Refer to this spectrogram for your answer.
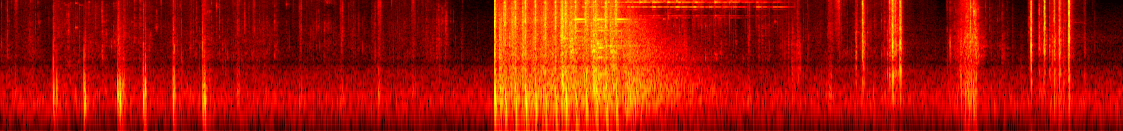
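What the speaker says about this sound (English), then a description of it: "So that actually sounds like they're fighting in Goshen." Gunfire from a distant firefight in a hardcore survival shooter game near Goshen's medical tents: scattered single shots and short bursts, then a sustained loud volley of rapid automatic fire that trails off, followed by more sporadic cracks.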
